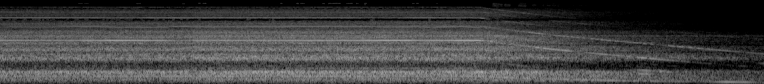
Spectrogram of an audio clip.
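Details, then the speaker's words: Milwaukee M18 vacuum tested with meter leads on the trigger-switch wire: high steady motor whine about five seconds, then it shuts off and coasts down while 17.48 V is still present with trigger pulled; suspected faulty heat safety (temperature) switch. "All right, so everything's shut off. I still have the trigger pulled, and you can see we're still getting 17.48."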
